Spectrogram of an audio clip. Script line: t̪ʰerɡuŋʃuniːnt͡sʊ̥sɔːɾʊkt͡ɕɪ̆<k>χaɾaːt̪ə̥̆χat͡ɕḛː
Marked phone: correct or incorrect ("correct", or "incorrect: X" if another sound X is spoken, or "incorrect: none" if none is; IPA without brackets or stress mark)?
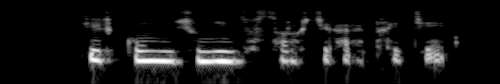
correct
